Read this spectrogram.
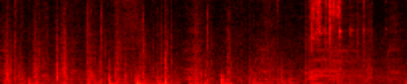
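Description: Footsteps thump up wooden stairs.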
